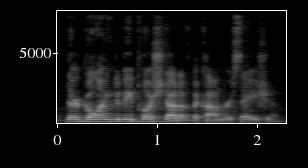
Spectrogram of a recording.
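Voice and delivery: normal talking voice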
